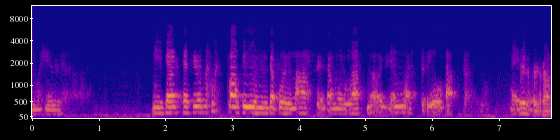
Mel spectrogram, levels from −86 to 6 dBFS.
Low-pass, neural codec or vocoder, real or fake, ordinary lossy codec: 7.2 kHz; codec, 16 kHz, 1 kbps, FreqCodec, smaller model; fake; none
